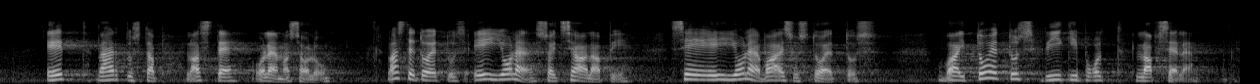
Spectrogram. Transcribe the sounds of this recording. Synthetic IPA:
e̞t̪ːvæːrt̪ˑust̪ɑb̥lɑ̰st̪e̞o̞̰le̞mɑso̞̰lṵ | lʔɑst̪et̪o̞e̞t̪ːˑuse̞jo̞le̞̰so̞t̪siɑːlɑ̰b̥ḭ | se̞ːejo̞le̞vɑe̞sust̪o̞e̞̰t̪ːˑus | vɑjd̪̥̚t̪o̞e̞t̪ːˑusriːɡ̥ipo̞ːlt̪ˑlɑpse̞̰lḛ

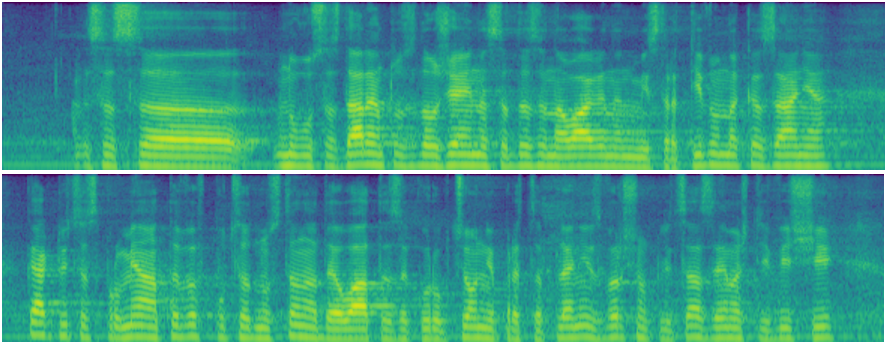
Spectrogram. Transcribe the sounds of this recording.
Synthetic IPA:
səs | novosɐzd̪ad̪ɛnot̪ozɐd̪ɐlˠʒɛniɛnɐsɐd̪ɤzɐnɐlˠaɡənɛɐd̪minist̪ɾɐt̪ivnonɐkɐzaniɛ | kak̚t̪oisɐspɾomʲjanət̪əvəfpot̪səd̪nost̪ənɐd̪ɛlˠat̪əzɐkoɾupt̪siɔnːipɾɛst̪əplɛniizvɤɾʃɛnot̪lʲit̪sazɛmɐʃt̪iviʃi

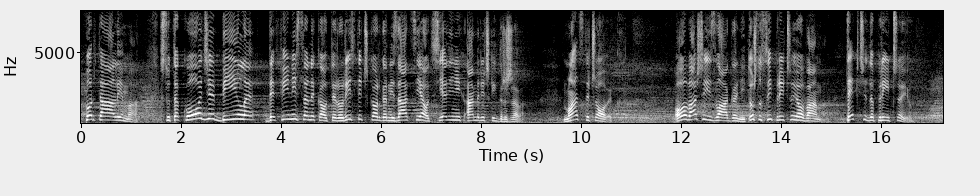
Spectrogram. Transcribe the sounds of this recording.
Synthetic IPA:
po̞ɾt̪aːlima̰sut̪akoːd͡ʑe̞biːle̞ | d̪e̞finisane̞kao̞t̪e̞ɾoɾist̪it͡ʃkaoɾɡanizaːt̪sijaod̪sjed̪ɲɲixameɾit͡ʃkixd̪r̩ʒa̰ʋa̰ | mlˠaːd̪st̪et͡ʂo̞ʋḛk | oʋo̞ʋaʃeizlˠaːɡaɲeit̪o̞ʃt̪o̞sʋipɾit͡ʂajuoʋama̰ | t̪ekt͡ɕed̪apɾit͡ʂajṵ

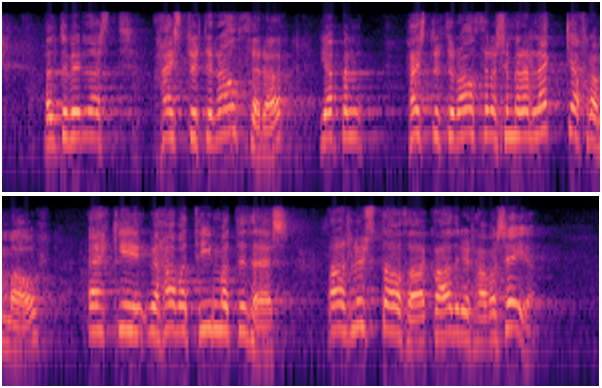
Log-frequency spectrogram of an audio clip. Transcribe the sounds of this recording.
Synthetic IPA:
hɛlt̪ʏvɪɾðast̪ | hajst̪ʏɾ̥t̪ɪraːwθɛɾaɾ̥japɛl | hajst̪ʏɾ̥t̪ɪɾraːwθɛɾaɾ̥sɛmɛɾalɛcːafɾamːaːwl | ɛhcɪvɪðɦaːvat̪ʰiːmat̪ʰɪlθɛs | aðlʏst̪aːwθaðkʰvaːðɾjɛɾ̥ɦaːvaseːja̰

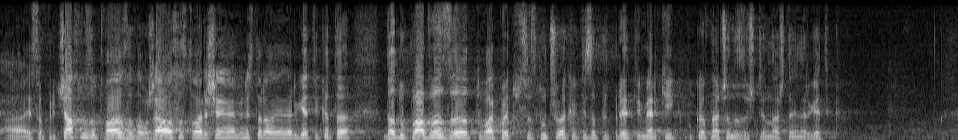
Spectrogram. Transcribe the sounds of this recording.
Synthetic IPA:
ɛsɐpɾit͡ʃasnozɐt̪ovazɐd̪ɐlˠʒavəsɐst̪ovaɾɛʃɛniɛminist̪əɾənɐɛnɛɾɡ̟ɛt̪ikət̪ə | d̪ɐd̪oklˠad̪vəzɐt̪ovakoɛt̪ʊ̥sɛslˠut͡ʃvəkɐkvisəpɾɛt̪̚pɾiɛt̪imɛɾk̟ʲipokkɤfnat͡ʃind̪ɐzɐʃt̪i̥t̪innaʃə̥t̪əɛnɛɾɡ̟ɛt̪i̥kə̥

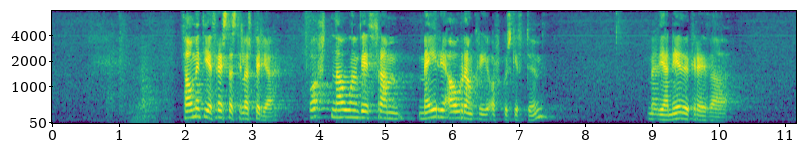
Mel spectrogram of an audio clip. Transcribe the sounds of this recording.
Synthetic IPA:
θawmɪnt̪ɪjɛfɾejst̪ast̪ʰɪlaðspɪɾjakʰvɔr̥t̪naːwʏmvɪðfɾamːeːjɾɪʔaːwrawŋkɾijɪʔɔ̰r̥kʏ̥scɪft̪ʏm | ɛðjanɪːðʏkɾeːjða̰

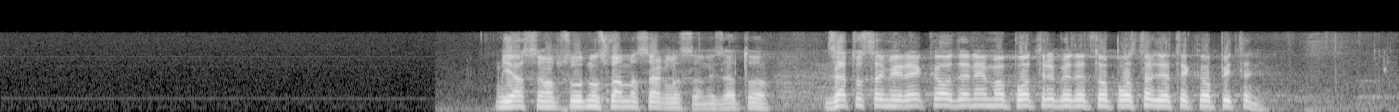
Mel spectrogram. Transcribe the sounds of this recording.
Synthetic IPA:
jaːsamapsolut̪nosʋamasaɡlˠasanizat̪ozat̪o̞samjiɾekaod̪ane̞ːmapo̞t̪ɾe̞be̞d̪at̪o̞ːpo̞st̪aʋʎat̪e̞kaopiːt̪aɲe

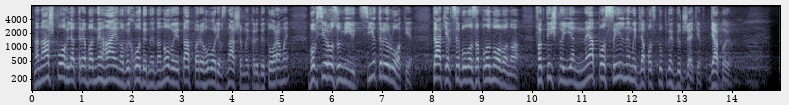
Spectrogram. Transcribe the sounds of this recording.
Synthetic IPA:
nɐnɑʃpɔɦlʲɐd̪̚t̪ːɾɛbɐnɛɦɑjnɔʋɪxɔd̪ɪt̪ɪnɐnɔʋɪjet̪ɑpːeɾeɦɔʋɔɾʲiwznɑʃɪmɪkɾed̪ɪt̪ɔɾɐmɪ | bɔwsʲiɾɔzʊmʲijʊt̚ʲt͡sʲit̪ɾɪɾɔkɪ̰ | t̪ɑkjɐk̚t̪sɛbʊlˠɔzɐplˠɐnɔʋɐnɔ | fɐkt̪ɪt͡ʃnɔjɛnɛpɔsɪlʲnɪmɪd̪ʲlʲɐpɔst̪upnɪxbʲʊʒɛtʲḭwdʲakʊ̰jʊ̰

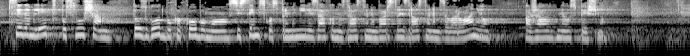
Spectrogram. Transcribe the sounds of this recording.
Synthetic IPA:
seːd̪ɛmleːt̪pɔsluːʃam | t̪oːzɡoːd̪bɔkakoːbomɔsist̪eːmskɔspɾɛmɛniːlizaːkɔnɔzd̪ɾaːwst̪ʋɛnɛmʋaːɾst̪ʋɛinzdɾaːwst̪ʋɛnɛmzaʋaɾɔʋaːnju | paʒawnɛuspeːʃnɔ̰

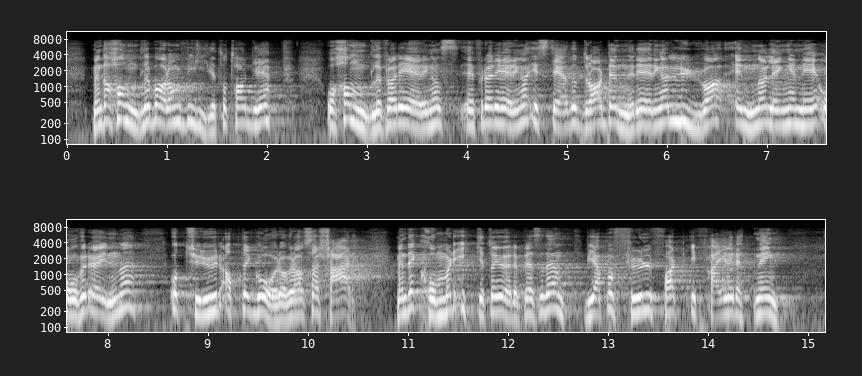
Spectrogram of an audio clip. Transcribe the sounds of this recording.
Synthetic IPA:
mɛnd̪ɛhɑnd̪ləɾbɑːɾəɔmʋɪljət̪ʰɔt̪ʰɑːɡɾeːp | ɔhɑnd̪ləfɾɑɾɛjeːɾɪŋɑfɾɑɾɛjeːɾɪŋɑɪst̪eːd̪əd̪ɾɑːɖɛnːəɾɛjeːɾɪŋɑlʉːɑɛnːɔlɛŋːəɳeːʔoːʋəɾœʏnənə | ʔɔt̪ʰɾʉːɾɑ̰t̪̚d̪ɛɡoːɾoːʋəɾɑsæɪʂæːɽmɛnd̪ɛkʰɔmːəɖɛɪkːət̪ʰɪlɔjøːɾəpʰɾɛsɪd̪ɛnt̪ʋɪæɾpʰɔfʉlːfɑʈːɪfæɪlɾɛt̪nɪŋ

